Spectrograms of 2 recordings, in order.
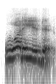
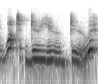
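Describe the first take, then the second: First: The t and d sounds merge into one sound. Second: The t and d sounds are said separately. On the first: The speaker calls it right. "We'd say" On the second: The speaker calls it wrong. "we wouldn't say"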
